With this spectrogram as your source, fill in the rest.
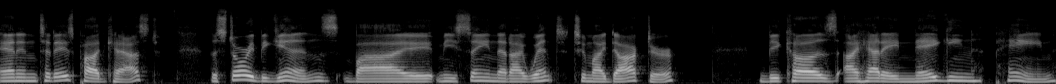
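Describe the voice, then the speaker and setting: This man has a Minnesota accent and a fairly high pitch with ordinary variation. He speaks at a very slow pace. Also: very clean recording, silent background. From Minnesota, US Midwest. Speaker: English teacher. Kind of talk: language lesson explanation. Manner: clear, explanatory, spells out words.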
